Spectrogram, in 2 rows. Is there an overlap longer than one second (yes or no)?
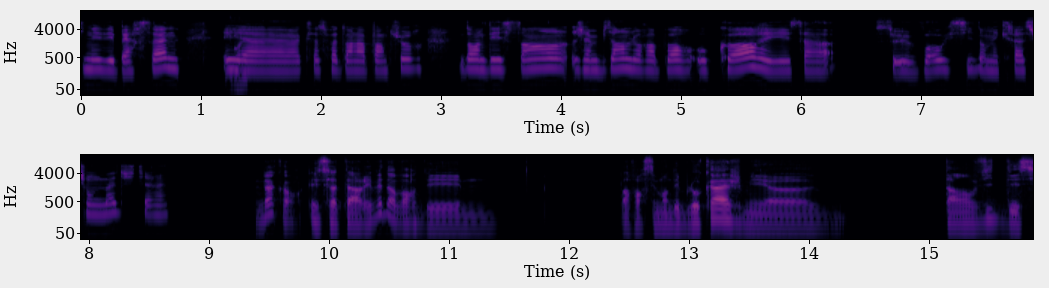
no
